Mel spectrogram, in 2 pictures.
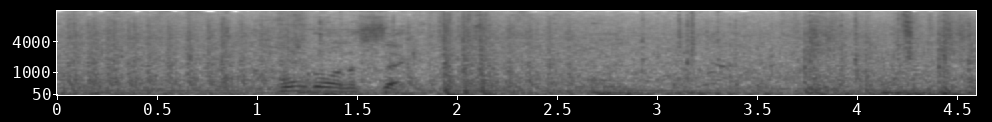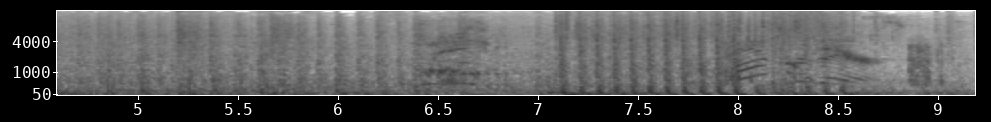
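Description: Repeated shotgun blasts and gunfire in the zombie shooter Back 4 Blood, dense and loud throughout, mixed with game noise and a voice speaking briefly.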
